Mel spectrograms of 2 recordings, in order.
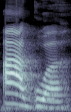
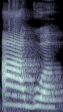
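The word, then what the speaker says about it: agua: construção A Construção em Água porque porque água em espanhol a sílaba forte a sílaba tônica é a primeira é um A então para não ter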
